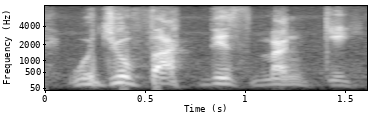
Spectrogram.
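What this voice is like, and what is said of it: Deep put-on Israeli accent. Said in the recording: “in that deep Israeli accent”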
